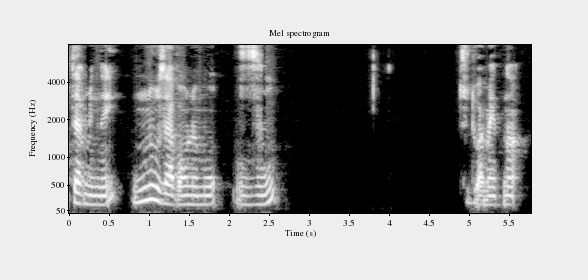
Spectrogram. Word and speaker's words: vous: nous avons le mot vous qui doit maintenant épeler le mot vous sans oublier la lettre muette à la fin alors c'est maintenant le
